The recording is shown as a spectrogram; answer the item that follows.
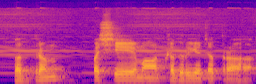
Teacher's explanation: മ എന്നുള്ള ശബ്ദം കഴിഞ്ഞ് പ വരുന്നതുകൊണ്ട് അവിടെ പവർഗ്ഗത്തിന്റെ അനുനാസികമായിട്ടുള്ള മ തന്നെയായിരിക്കും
